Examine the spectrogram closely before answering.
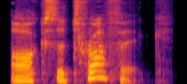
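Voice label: "auxotrophic", English, British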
